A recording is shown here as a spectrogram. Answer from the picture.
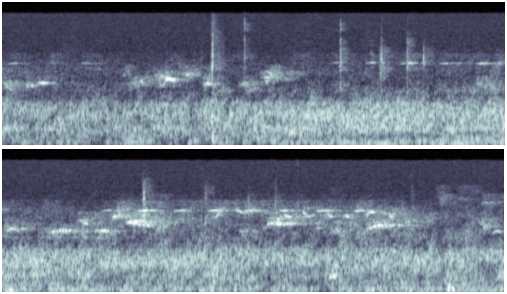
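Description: Faint chirps and calls of songbirds over a low, steady background rumble, with a few sharp clicks, loudest near the end.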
